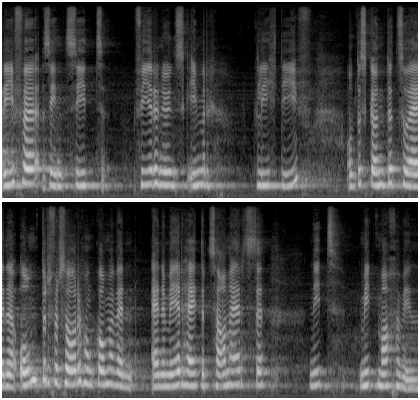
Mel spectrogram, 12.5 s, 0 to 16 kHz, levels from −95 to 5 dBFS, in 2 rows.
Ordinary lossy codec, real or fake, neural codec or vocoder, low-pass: none; real; none; 14.4 kHz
